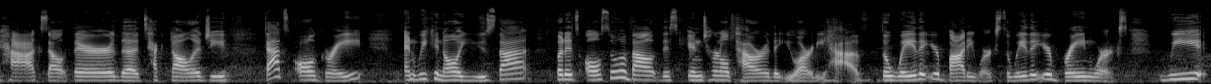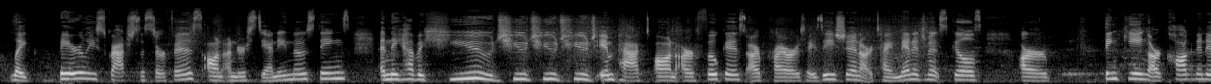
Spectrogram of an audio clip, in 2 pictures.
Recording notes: interview on the show floor of last year’s B2B Sales & Marketing Exchange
